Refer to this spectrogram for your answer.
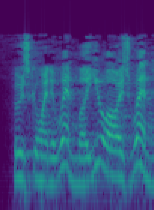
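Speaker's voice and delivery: ordinary delivery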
